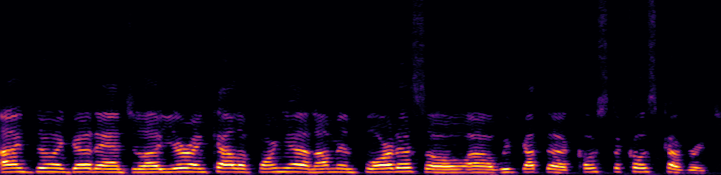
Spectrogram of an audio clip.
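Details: Adult speaker; Normal voice.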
